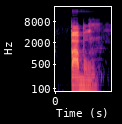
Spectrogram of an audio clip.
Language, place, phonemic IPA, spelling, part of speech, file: Occitan, Béarn, /paˈβu/, pavon, noun, LL-Q14185 (oci)-pavon.wav
- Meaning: peacock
